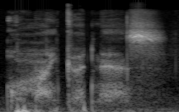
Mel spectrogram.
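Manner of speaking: whispered in awe, "Oh my goodness" barely breathed; awed whisper. Real, not acted. [name] reacting to the Quran for kids idea, awed whisper. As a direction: breathe it out in wonder. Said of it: "Just hearing it made me excited".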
